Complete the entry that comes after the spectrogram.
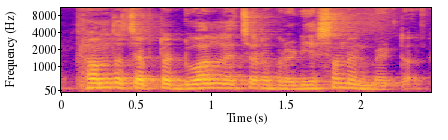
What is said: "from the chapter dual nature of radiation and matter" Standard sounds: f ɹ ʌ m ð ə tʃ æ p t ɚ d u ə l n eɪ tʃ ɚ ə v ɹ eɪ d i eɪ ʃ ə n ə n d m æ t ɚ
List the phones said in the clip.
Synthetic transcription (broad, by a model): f ɹ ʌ m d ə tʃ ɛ p t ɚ d u ə l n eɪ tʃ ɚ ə p ɹ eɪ d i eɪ s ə n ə n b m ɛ t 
